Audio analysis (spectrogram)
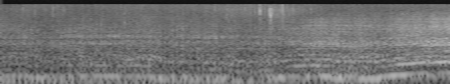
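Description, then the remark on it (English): A Toyota rally car driven by Estonian driver Ott Tänak roars past, its engine note rising and falling with a rough, uneven rasp as it accelerates, then fading slightly under a steady low rumble. “I've lost count of the cars going through and who's which.”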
